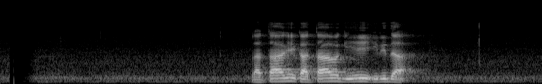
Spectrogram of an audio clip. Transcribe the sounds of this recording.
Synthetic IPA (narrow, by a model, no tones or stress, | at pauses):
lat̪aːɡekat̪aːʋəɡijeiɾid̪a̰ː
